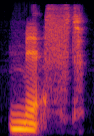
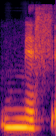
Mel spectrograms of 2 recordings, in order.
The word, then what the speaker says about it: missed: Now, I'd like for you to notice the pronunciation of missed. It is not missed. It is missed with a t sound.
